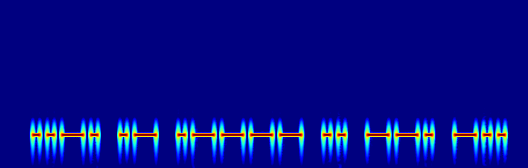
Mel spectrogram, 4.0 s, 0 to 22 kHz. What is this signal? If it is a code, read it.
Morse code, heard as a keyed tone, about 21 wpm, 700 Hz. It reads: FA1IGD
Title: DXCC-100 Call Signs - 6 Characters - 22wpm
